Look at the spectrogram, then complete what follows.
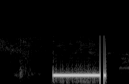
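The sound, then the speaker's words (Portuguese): A telephone line tone plays as a call is placed: one steady, flat, mid-pitched beep of about half a second. It cuts off with a click and a brief blip, then near silence. “Fazer uma ligação aqui.”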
